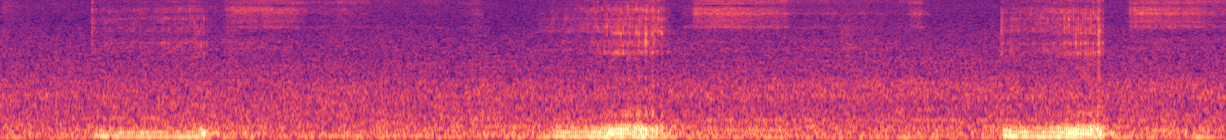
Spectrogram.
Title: pig snores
